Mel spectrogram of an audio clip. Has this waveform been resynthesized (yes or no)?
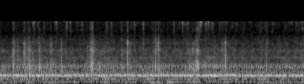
yes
